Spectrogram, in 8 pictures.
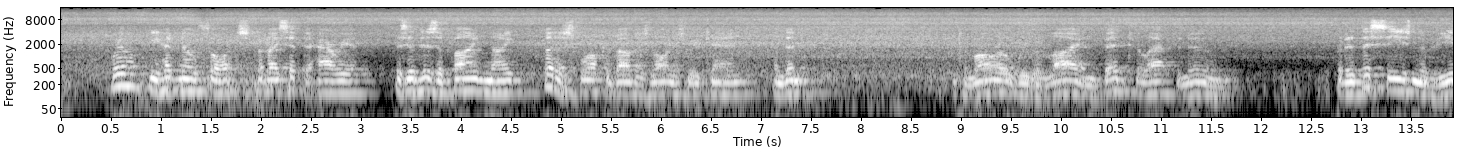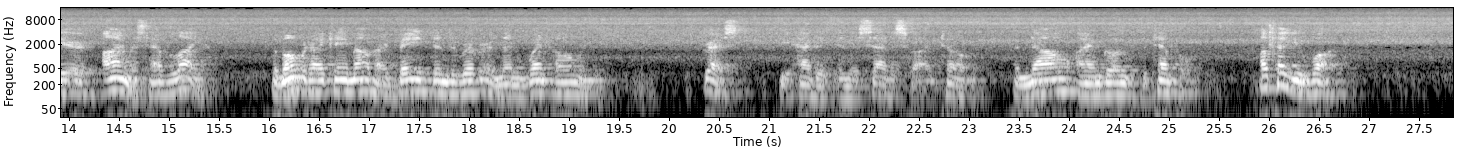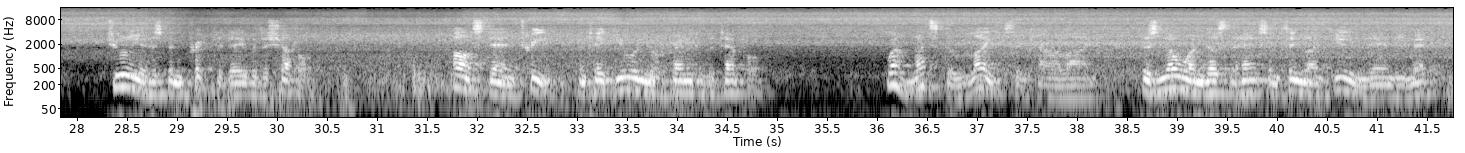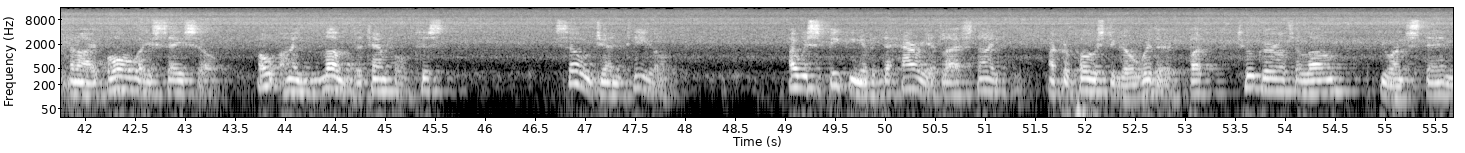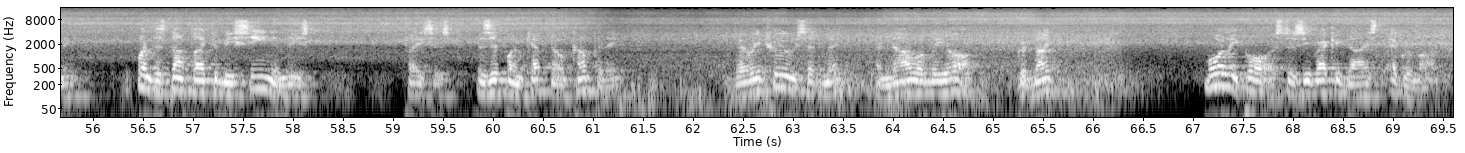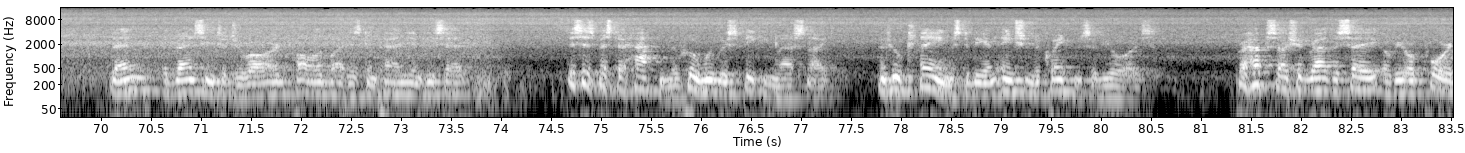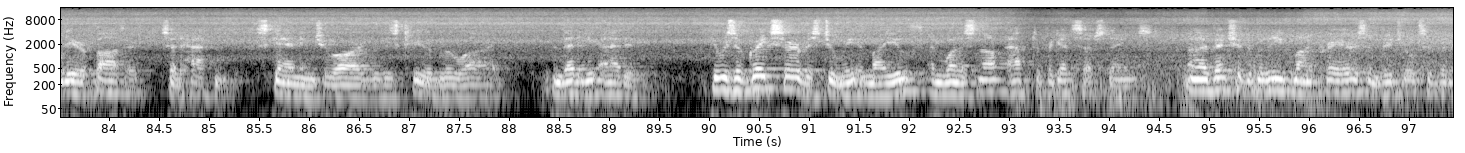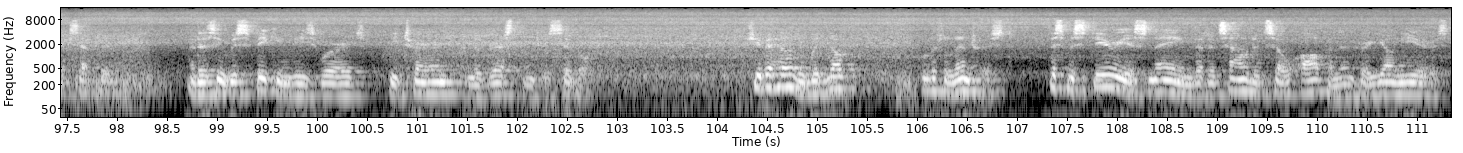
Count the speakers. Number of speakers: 1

